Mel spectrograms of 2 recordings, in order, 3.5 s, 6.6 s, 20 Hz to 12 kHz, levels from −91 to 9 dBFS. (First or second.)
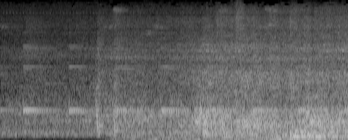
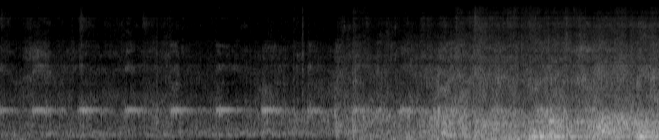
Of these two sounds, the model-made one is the second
